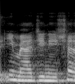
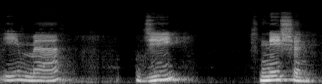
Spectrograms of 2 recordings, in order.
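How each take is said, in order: First: Said in the usual way. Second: "imagination" broken slowly into pieces, with long gaps between; syllable by syllable. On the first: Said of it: "जैसे imagination अगर हम लिखते हैं". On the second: Shown as a demonstration. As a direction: say "imagination" very slowly, pausing after each chunk, i-mae, ji, nation. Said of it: "इसको break करके पढ़ेंगे". ("Imagination" को धीरे-धीरे टुकड़ों में तोड़कर बोलें)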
